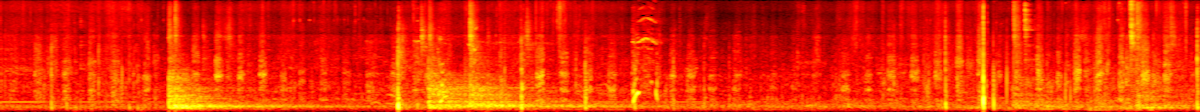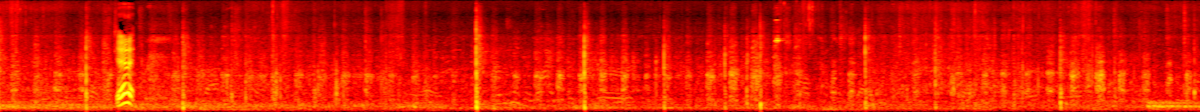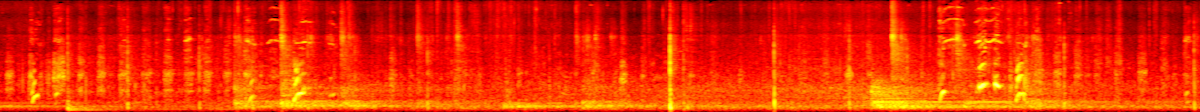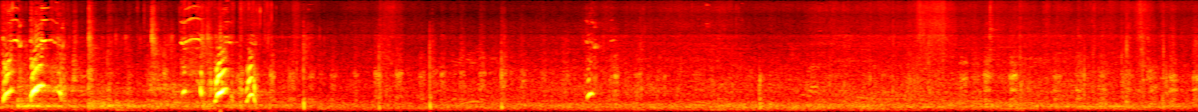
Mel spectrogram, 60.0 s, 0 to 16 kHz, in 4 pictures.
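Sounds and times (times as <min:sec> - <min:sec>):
dog panting: 0:00.0 - 0:54.5, 0:56.3 - 0:59.9
dog whining: 0:07.9 - 0:08.4, 0:30.4 - 0:30.9, 0:32.1 - 0:34.3, 0:41.7 - 0:43.3, 0:44.8 - 0:46.0, 0:47.2 - 0:48.3, 0:52.3 - 0:52.8.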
